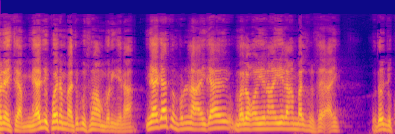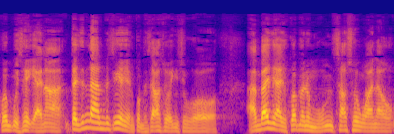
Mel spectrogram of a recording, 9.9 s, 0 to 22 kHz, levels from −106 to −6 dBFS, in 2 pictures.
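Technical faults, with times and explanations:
Throughout: Vorbis compression. The speech sounds hissy and grainy with a dulled top end and smeared consonant attacks, likely from low-bitrate Vorbis coding, consistent with roughly 34 kbps.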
